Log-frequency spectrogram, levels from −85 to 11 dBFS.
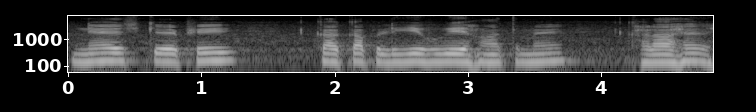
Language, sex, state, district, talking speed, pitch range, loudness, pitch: Hindi, male, Bihar, Gopalganj, 110 wpm, 145-160 Hz, -25 LUFS, 150 Hz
